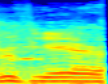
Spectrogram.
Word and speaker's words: Riviere: See, I knew I was saying it right yesterday. Brad thought I was, because it says Riviere on there, but on his screen it says Ruffler. No, it's not Ruffler.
